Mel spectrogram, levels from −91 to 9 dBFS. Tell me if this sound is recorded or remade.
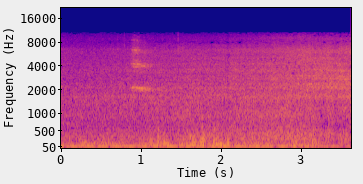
recorded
